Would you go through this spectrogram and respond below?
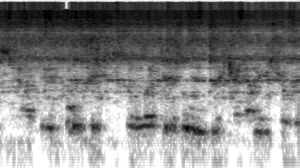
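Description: Water runs steadily from a tap, a continuous hiss with gurgling splashes, heard close and fairly quiet without any talking.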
